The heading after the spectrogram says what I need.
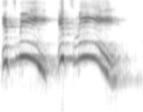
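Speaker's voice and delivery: very high, happy reveal; gleeful sheep. A narrator's reading. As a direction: pipe up in a high voice to surprise children. Voices sheep revealing itself.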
